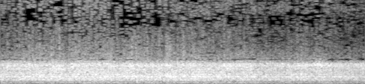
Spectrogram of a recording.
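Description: A crowd applauding and cheering in a pause of a public speech, heard as a loud, steady rush through an old, narrow-band recording.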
